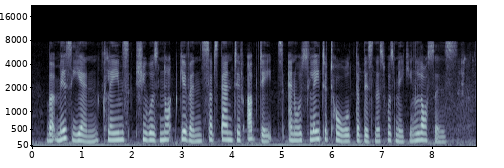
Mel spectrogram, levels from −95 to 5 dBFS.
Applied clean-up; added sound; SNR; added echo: none; Vehicle; 17 dB; none.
